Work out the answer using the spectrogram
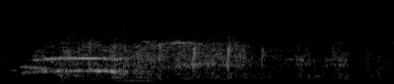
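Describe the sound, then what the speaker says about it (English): Applause from a large audience at a State of the Union address, a steady wash of clapping that builds quickly, holds, then gradually fades, heard somewhat distant and without speech over it. "I wasn't sure if anybody, even on this side, was going to applaud for that"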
